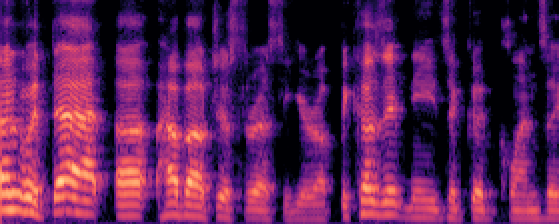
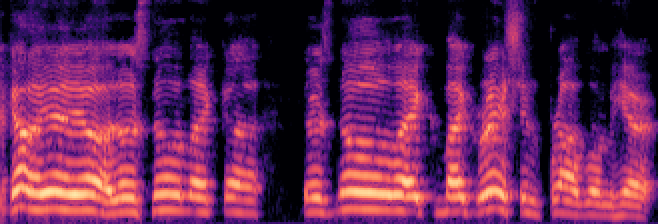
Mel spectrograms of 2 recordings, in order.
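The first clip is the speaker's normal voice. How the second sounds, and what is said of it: Put-on generic Eastern European accent. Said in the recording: “Is that your French accent? ... That's a generic Western Asian / European accent. Yes. Probably Russian. ... it sounded a little more like a Ukrainian accent than anything else.”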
